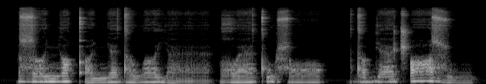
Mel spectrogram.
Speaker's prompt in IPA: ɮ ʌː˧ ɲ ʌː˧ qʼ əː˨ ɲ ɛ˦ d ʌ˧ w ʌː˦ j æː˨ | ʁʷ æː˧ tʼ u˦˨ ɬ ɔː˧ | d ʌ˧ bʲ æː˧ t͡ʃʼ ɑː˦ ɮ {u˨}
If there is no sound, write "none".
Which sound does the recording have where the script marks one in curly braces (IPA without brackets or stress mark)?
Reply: u˨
